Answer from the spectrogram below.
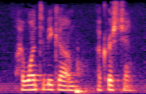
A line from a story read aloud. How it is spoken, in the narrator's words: clearly and calmly said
